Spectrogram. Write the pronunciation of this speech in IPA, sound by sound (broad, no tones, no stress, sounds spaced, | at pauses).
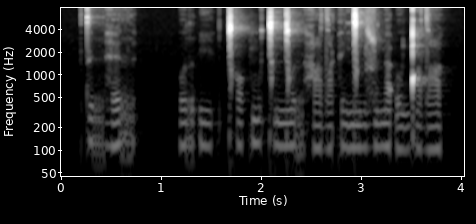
t ɨ r ɦ ɛ r | o r ʔ i | ǀʰ ɔ k m u ǀ ɨ ŋ͡ǀ o r h a dˤ ɛ k e ŋ͡ǀ i ɮ o n a ʔ o ŋ͡ǃ a dˤ u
